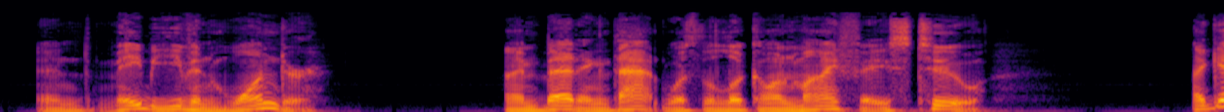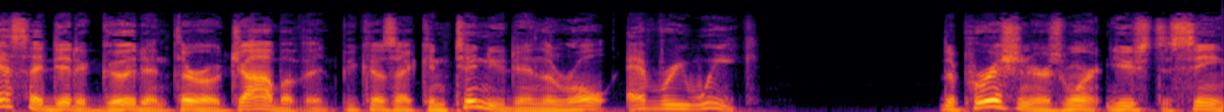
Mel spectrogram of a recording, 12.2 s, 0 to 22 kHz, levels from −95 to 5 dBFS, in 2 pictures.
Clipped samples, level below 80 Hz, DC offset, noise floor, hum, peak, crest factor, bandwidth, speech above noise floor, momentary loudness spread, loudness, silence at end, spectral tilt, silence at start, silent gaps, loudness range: under 0.1%; -32 dBFS; under 0.1%; -81 dBFS; none; -2 dBFS; 20 dB; 12.5 kHz; 61 dB; 11 LU; -21 LUFS; 0 s; -5.5 dB/octave; 0.2 s; none; 4 LU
